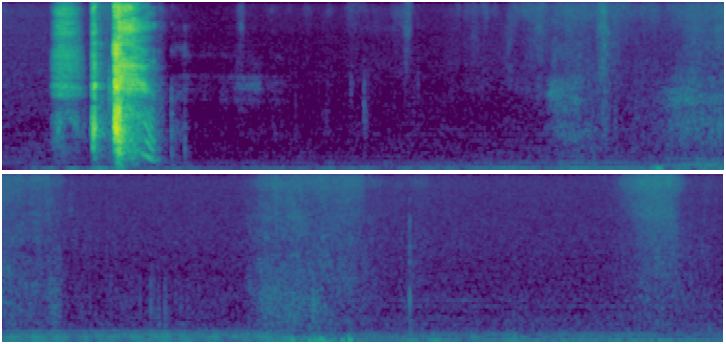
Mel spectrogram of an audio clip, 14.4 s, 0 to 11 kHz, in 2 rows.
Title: How to sneeze nonstop ( Part 22)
